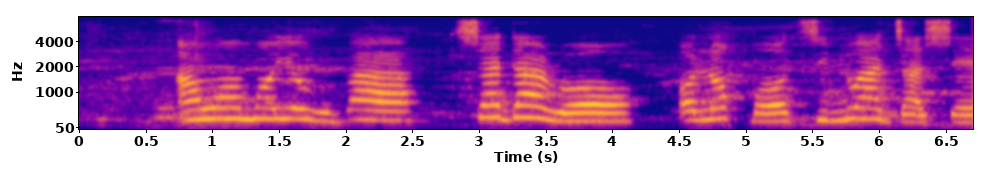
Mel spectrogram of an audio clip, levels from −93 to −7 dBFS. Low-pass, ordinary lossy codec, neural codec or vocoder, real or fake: 7.2 kHz; none; none; real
